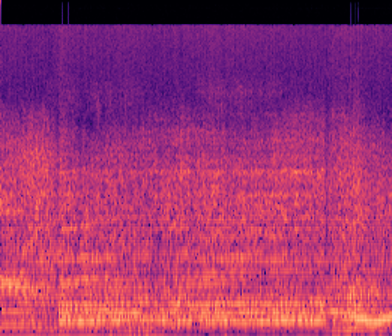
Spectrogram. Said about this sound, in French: Coup, elle est réveillée par un bruit de moto. Qui passe devant elle.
